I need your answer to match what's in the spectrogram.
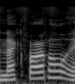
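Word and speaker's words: Neckvatal: You'll be able to find me on LinkedIn just by my name, and that's Brenda Neckvottle, and the last name is spelled N E C K, like the thing you want to choke.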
